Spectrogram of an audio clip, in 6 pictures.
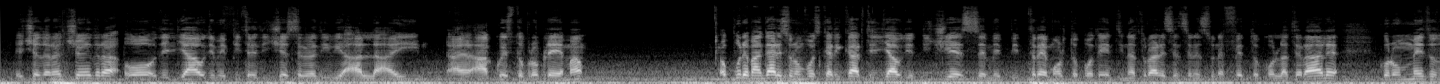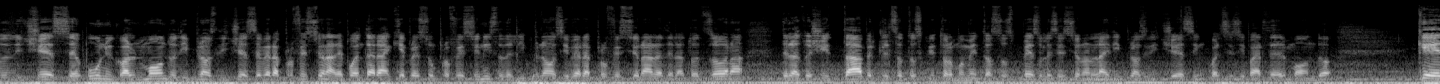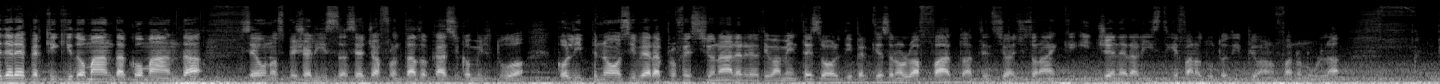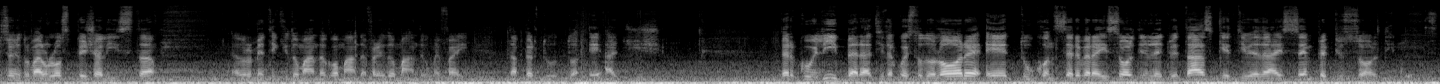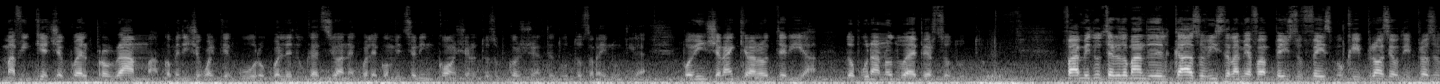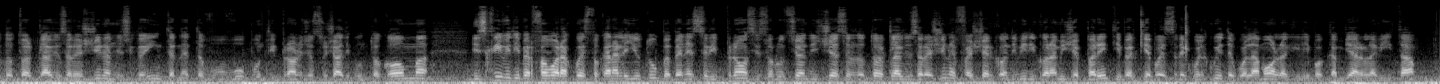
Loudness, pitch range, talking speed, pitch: -19 LUFS, 75-100 Hz, 175 wpm, 80 Hz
